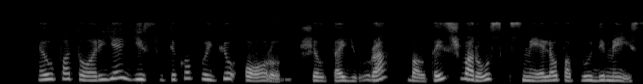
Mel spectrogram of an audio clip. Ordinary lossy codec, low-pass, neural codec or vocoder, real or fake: MP3, 64 kbps; 7.2 kHz; codec, 16 kHz in and 24 kHz out, 1 kbps, XY-Tokenizer; fake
